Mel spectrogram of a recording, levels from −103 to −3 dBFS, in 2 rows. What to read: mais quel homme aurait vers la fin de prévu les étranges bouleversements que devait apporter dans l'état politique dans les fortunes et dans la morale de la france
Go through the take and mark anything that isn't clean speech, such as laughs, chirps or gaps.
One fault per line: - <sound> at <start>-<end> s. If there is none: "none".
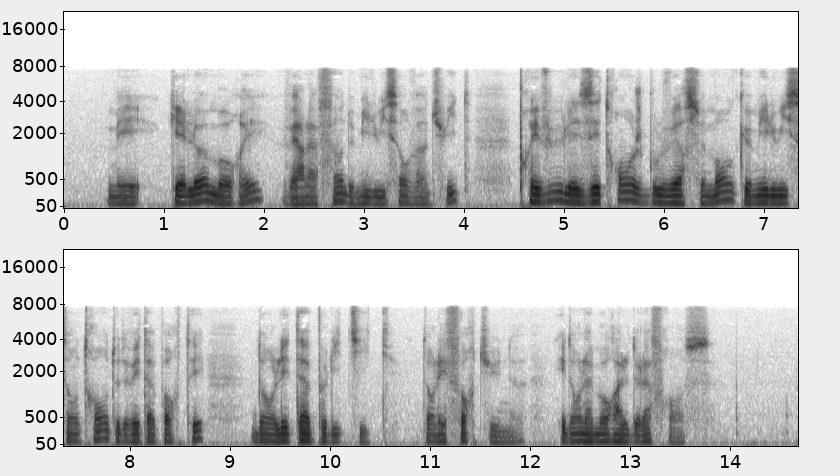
none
